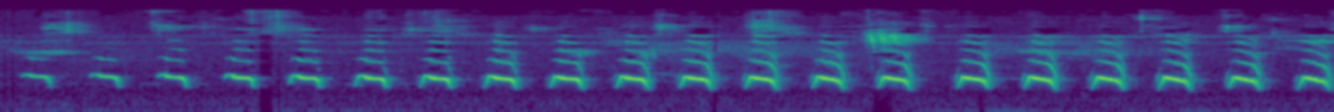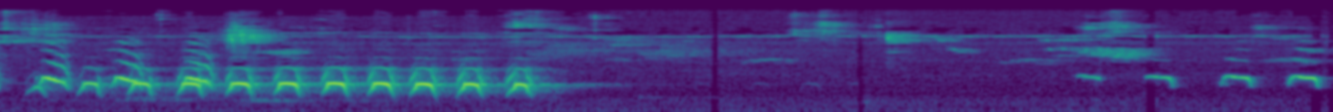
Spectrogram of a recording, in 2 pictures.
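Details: Long even series of short hooked notes from a trogon of tropical American forest, about two per second, overlapped midway by a faster second caller's rattle, then a pause and a few final notes.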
